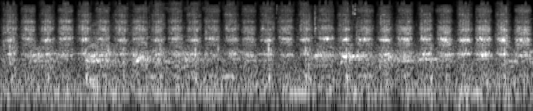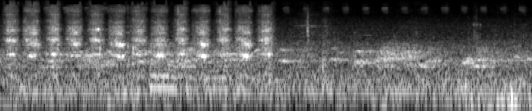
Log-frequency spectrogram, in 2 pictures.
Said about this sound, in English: And I'm cutting a notch, and that's where the ember's going to fall.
